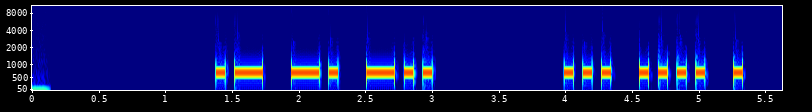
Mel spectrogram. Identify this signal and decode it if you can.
Morse code, heard as a keyed tone, about 17 wpm, 700 Hz. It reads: AND SHE
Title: 2x Word-Spacing - Sentences from Top 300 Words - 17wpm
